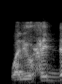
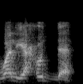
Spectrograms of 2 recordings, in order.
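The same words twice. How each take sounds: First: وليحد said as wa-l-yuhid, ya with u; وليحد with the ya voiced as yu; with damma on ya. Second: وليحد said as wa-l-yahudda, ya with a; وليحد with the ya voiced as ya; with fatha on ya. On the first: (وليحد بضم الياء) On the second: (وليحد بفتح الياء) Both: Shown as a demonstration. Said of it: "بضم الياء من حد السكين وبفتحها".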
